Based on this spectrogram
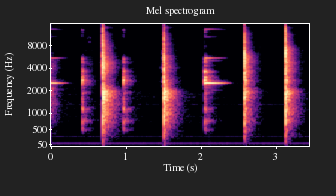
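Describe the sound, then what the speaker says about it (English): Hands clap a rhythm pattern during a music warm-up, a close, crisp series of about eight claps in an uneven pattern, some softer and some sharp, alone without talk. "And then we'll clap that pattern for about a minute."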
